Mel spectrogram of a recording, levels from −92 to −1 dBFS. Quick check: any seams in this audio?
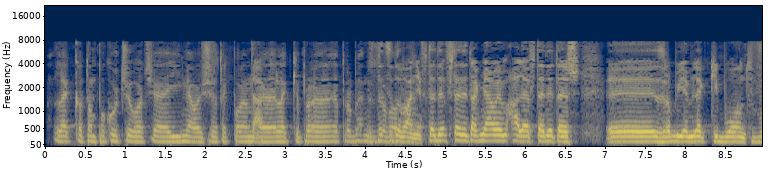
no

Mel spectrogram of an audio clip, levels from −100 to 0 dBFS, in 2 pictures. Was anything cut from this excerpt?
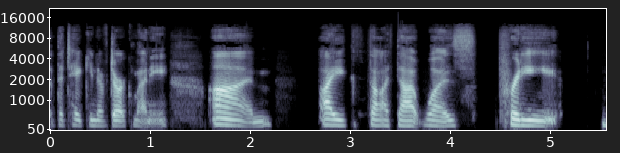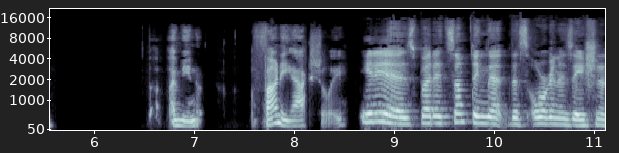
yes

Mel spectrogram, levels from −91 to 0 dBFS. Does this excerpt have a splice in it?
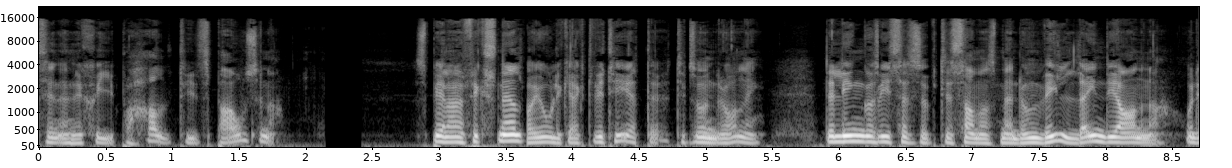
yes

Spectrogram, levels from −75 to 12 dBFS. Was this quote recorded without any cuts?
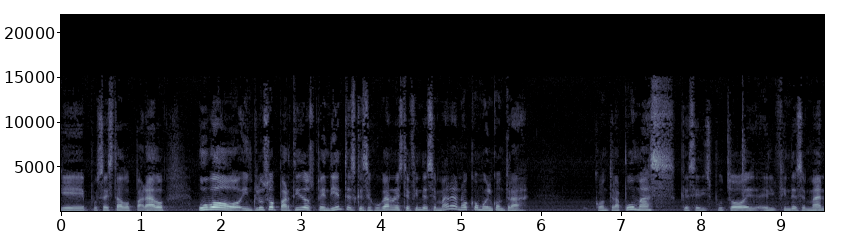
no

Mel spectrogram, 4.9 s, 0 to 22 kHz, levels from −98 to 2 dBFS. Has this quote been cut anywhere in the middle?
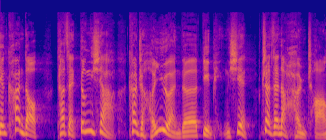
yes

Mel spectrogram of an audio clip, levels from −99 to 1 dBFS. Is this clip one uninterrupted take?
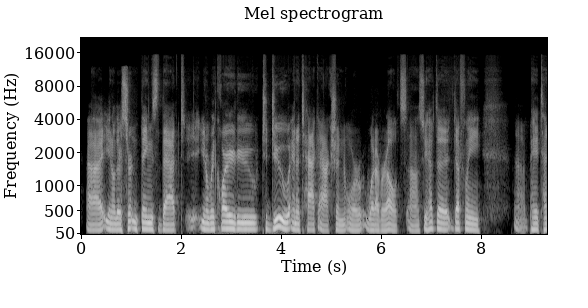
yes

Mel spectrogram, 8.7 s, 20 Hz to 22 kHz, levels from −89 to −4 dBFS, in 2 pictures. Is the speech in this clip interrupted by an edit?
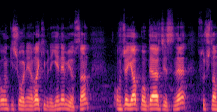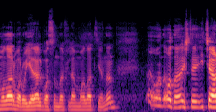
yes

